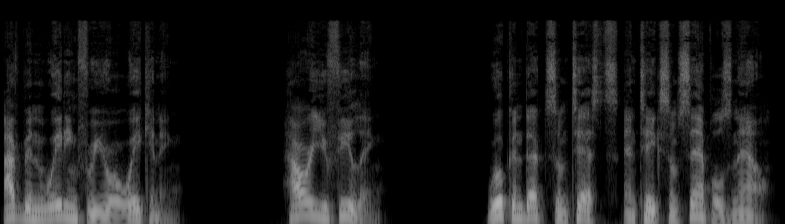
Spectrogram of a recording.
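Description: A man reading the part of a cheerful male doctor who speaks warmly and eagerly. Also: medium pitch, big pitch swings, measured pace, no echo, clean studio sound. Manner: warm and eager.

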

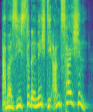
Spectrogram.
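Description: A man's voice: very animated, brisk, gravelly, bright, forceful tone, husky, no room sound, studio quality, full character voice. A man doing frantic young Axel. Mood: alarmed. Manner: high, alarmed, pressing questions.

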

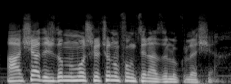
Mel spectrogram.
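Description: A man's voice: on the high side, lively intonation, clean tone, faint music behind. A man hosting a casual live stream, greeting viewers by name and answering chat comments with frequent laughs. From Romania.

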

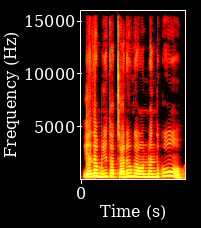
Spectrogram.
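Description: Woman voicing a nosy female clerk, mocking, gossipy, fairly high voice, audio novel. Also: steady tone, a little slow, dark tone.

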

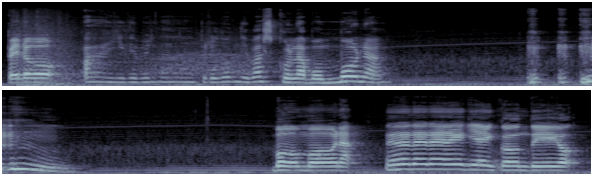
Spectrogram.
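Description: A young man with a Spanish accent from Spain, commenting excitedly on his online game and joking with teammates. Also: high-pitched, slow pace, pauses often, slight background noise. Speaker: gaming YouTuber. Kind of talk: live gameplay commentary.

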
